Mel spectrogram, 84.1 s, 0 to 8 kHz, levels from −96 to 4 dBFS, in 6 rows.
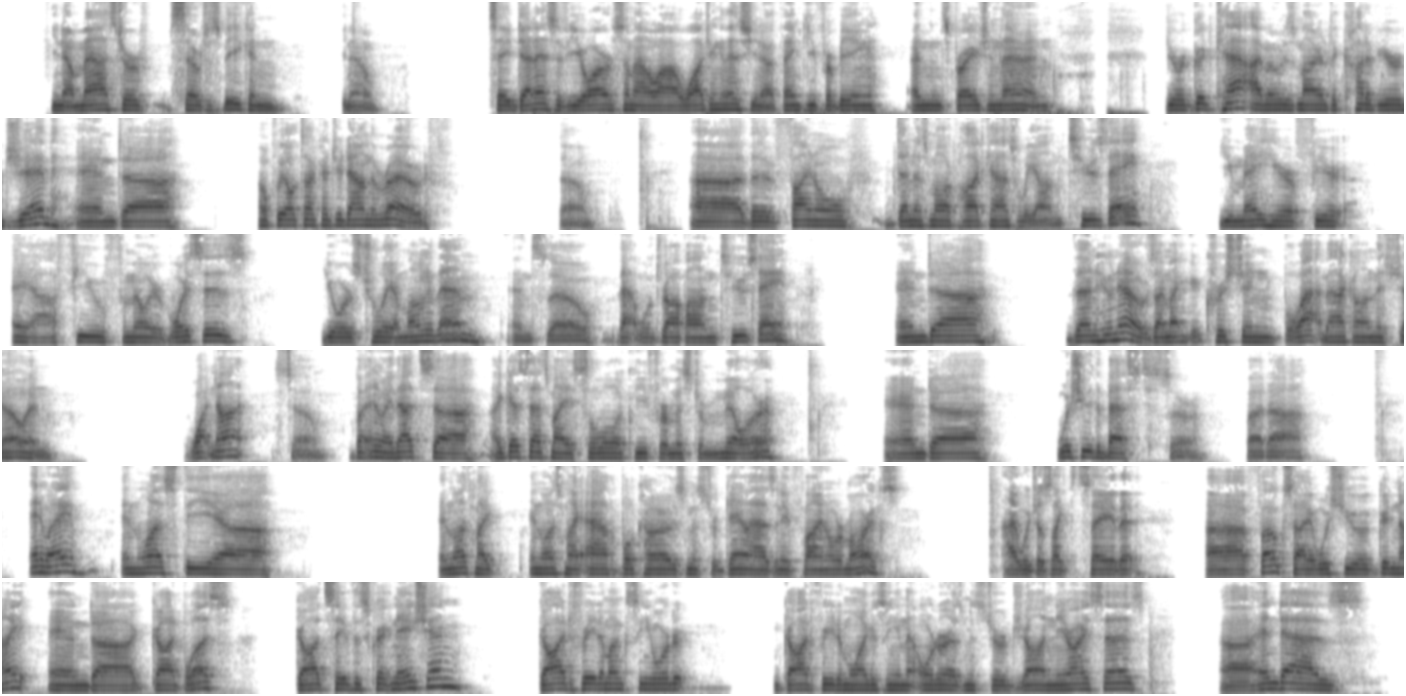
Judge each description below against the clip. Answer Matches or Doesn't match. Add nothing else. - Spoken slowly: Matches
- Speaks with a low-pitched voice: Matches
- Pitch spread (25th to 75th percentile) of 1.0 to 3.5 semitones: Matches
